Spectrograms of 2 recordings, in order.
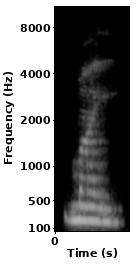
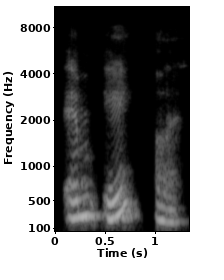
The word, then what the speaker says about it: Mai: But we'll pronounce it as April because A is pronounced as A in German. So it is April. For May, it is Mai, M-A-I.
